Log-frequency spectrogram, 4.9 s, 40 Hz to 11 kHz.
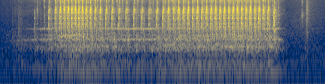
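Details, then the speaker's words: Repaired 1980s New Home SL2022 all-mechanical sewing machine with a 1.0 amp motor, set on high power, sewing through six layers of commercial-grade canvas: an even, fast rhythm near four stitches a second with no stalling or knocking. Normal sewing under heavy load. "okay so six layers of commercial grade canvas with this model sl 2022 made by new home in the 1980s uh and we'll see how see how she does with this"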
